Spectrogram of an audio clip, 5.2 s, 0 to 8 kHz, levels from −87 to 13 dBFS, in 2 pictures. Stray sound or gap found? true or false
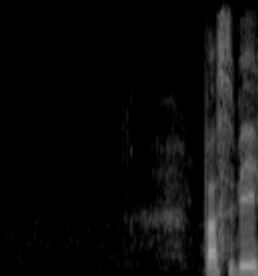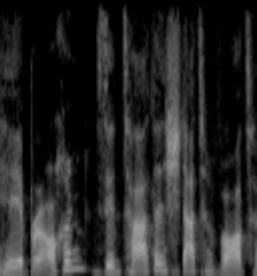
false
